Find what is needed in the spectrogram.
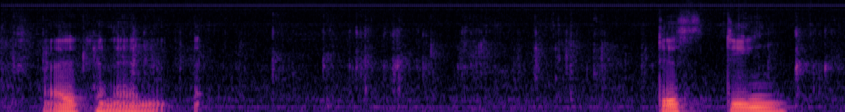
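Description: Computer keyboard typing: a run of quiet key clicks as a file name is typed.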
